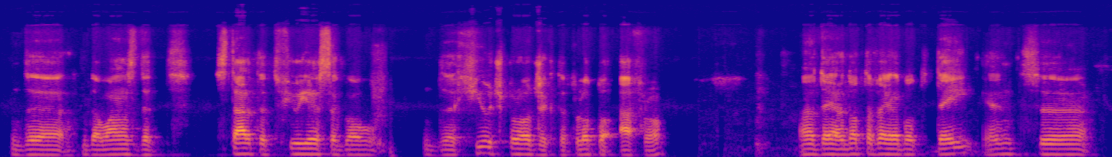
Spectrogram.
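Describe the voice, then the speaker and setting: Speaking at a fairly slow pace with long, frequent pauses, a man with a non-native accent has a dark, mellow tone and monotone, flat intonation. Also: fairly low pitch for a man, quiet background. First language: not English. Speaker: lottery company representative. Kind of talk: webinar panel introduction.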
